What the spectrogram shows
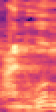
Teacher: anhum nun mati bertemu dengan ha izhar halqi, ini tidak didengungkan.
